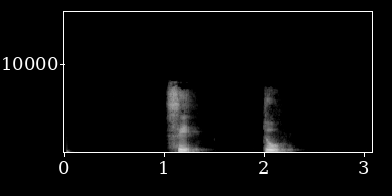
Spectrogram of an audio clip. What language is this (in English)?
Catalan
